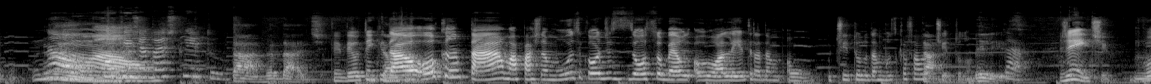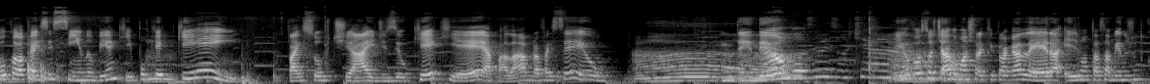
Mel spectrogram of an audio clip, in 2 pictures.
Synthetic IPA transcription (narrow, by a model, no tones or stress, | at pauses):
nɐ̃nɐ̃ẽʒat̪aiʃkɾit̪ʊt̪aveɾd̪a̰d͡ʒɪ̃t̪ẽnd̪ewt̪ẽj̃kɪd̪aokɐ̃nt̪aũmɐpaɾt͡ʃɪd̪ɐmuzikɐod͡ʒizosobɛɾʊɐlet̪ɾɐd̪ɐoːt͡ʃit̪ʊlʊd̪ɐmuzikɐfalt͡ʃit̪ʊlʊ̰belḛzɐ | ʒẽt͡ʃɪ̰ | vowkolokaɾesɪsĩnʊbẽɐkipoɾkekẽj̃vajsoɾt͡ʃiaɪd͡ʒizeɾʊkekʰɪɛɐpalavɾɐvajseɾew | a | ĩt̪ẽnd̪ewosoɾt͡ʃiaɪewvowsoht͡ʃiaɾvowmɔʃt̪ɾaɾakipɾɐɡalɛɾɐʔelɪzvɐ̃w̃t̪aɾsabẽd̪ʊʒũt̪ʊk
